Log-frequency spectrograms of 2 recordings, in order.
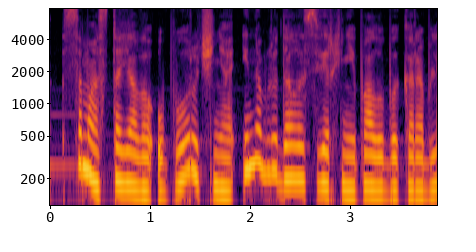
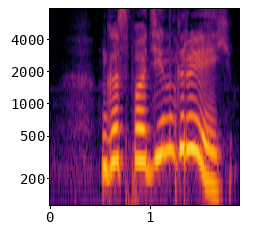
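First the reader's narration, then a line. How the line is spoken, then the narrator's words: Exclamation. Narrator (Russian): воскликнула она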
